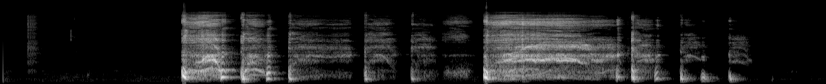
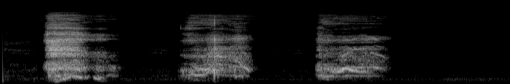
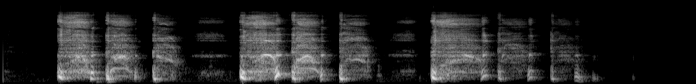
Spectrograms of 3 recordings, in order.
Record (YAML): cough_length: 8.3 s
cough_amplitude: 32767
cough_signal_mean_std_ratio: 0.42
exhalation_length: 5.1 s
exhalation_amplitude: 12278
exhalation_signal_mean_std_ratio: 0.47
three_cough_length: 7.0 s
three_cough_amplitude: 31803
three_cough_signal_mean_std_ratio: 0.45
survey_phase: beta (2021-08-13 to 2022-03-07)
age: 65+
gender: Female
wearing_mask: 'No'
symptom_cough_any: true
symptom_fatigue: true
symptom_fever_high_temperature: true
symptom_change_to_sense_of_smell_or_taste: true
symptom_onset: 4 days
smoker_status: Ex-smoker
respiratory_condition_asthma: false
respiratory_condition_other: false
recruitment_source: Test and Trace
submission_delay: 2 days
covid_test_method: RT-qPCR
covid_ct_value: 27.7
covid_ct_gene: N gene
